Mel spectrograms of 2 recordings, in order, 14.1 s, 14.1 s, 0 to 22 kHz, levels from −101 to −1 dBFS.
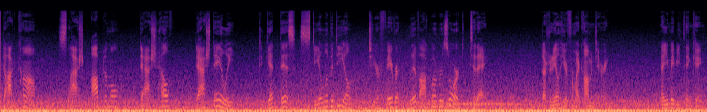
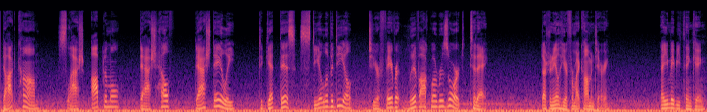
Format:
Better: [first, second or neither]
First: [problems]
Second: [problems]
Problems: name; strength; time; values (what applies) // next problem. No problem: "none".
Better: second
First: low rumble; loud; throughout; 5 dB below the speech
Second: low rumble; faint; throughout; 20 dB below the speech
